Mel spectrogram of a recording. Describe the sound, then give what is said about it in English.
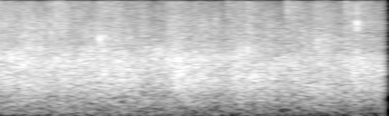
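A church audience claps steadily for a new preacher, a dense continuous wash of many hands applauding, sustained throughout with no talking rising above it. “So be sure to give him a round of applause and meet him today.”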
